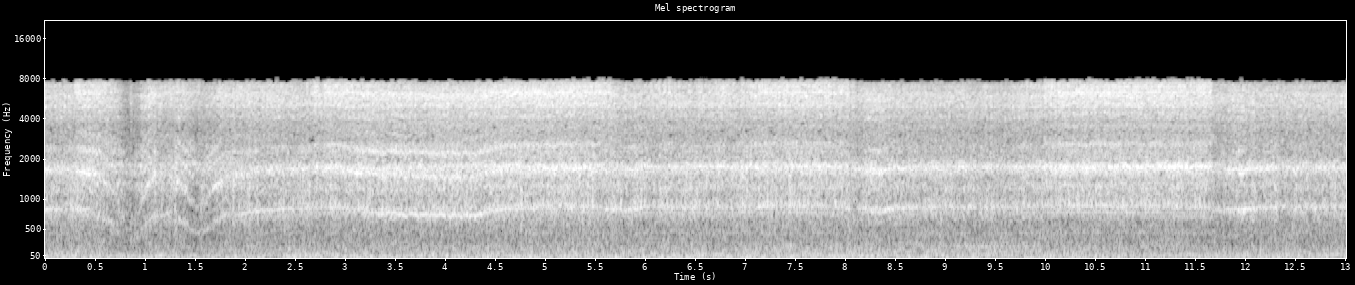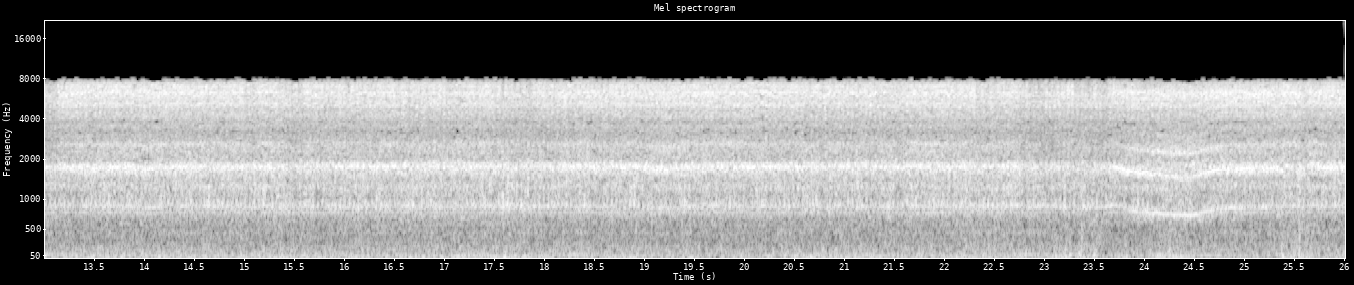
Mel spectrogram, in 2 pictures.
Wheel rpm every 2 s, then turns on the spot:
140, 210, 230, 230, 230, 230, 230, 230, 240, 230, 230, 230, 230.
none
